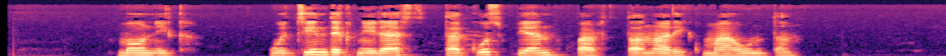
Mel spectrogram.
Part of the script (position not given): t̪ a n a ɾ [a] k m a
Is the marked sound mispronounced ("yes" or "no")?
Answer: yes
